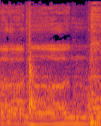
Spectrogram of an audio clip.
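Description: Turkish naat, a devotional hymn in makam Rast: a melodic line over a sustained low drone, with a percussion stroke about half a second in and another near the end.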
